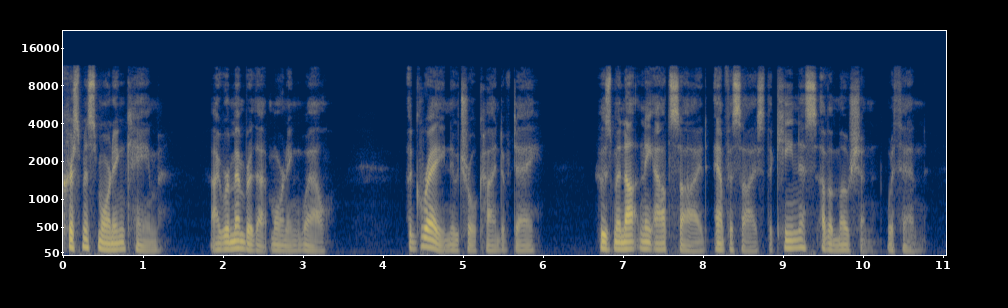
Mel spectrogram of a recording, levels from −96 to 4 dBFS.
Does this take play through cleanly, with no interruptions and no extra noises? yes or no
yes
